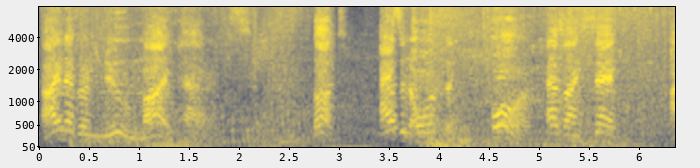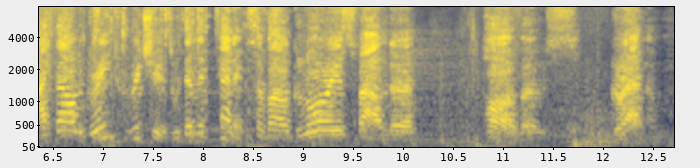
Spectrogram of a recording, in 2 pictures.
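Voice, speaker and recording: Game villain: grandiose corporate zealot, theatrical and self-important, slow delivery with big swings in pitch. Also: male voice, big pitch swings, background noise, exaggerated voice. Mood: smug, self-mythologizing. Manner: pompous, theatrical, oratorical pauses. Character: pompous, grandiose corporate zealot, smug would-be heir. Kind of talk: video game villain speech.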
